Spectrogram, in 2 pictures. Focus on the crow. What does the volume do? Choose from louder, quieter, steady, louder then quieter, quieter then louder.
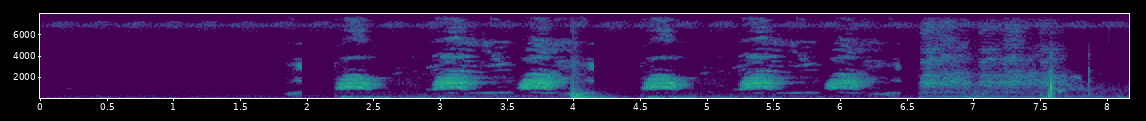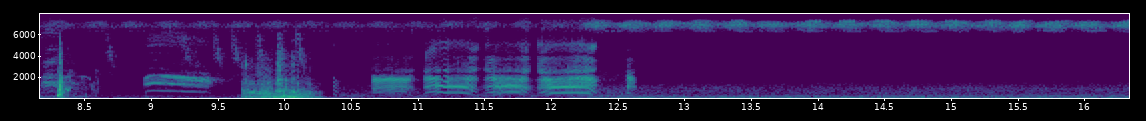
quieter then louder.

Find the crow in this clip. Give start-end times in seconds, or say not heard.
1.9-12.7.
